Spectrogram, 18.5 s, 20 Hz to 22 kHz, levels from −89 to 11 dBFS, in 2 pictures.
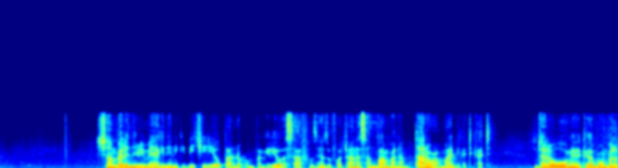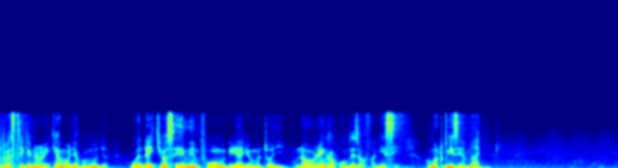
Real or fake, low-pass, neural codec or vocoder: fake; 7.2 kHz; codec, 16 kHz, 1 kbps, X-Codec, HuBERT features, trained on LibriSpeech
